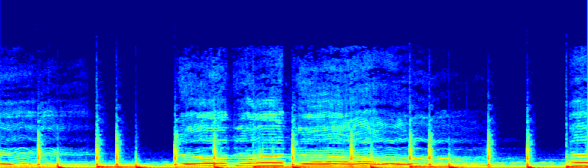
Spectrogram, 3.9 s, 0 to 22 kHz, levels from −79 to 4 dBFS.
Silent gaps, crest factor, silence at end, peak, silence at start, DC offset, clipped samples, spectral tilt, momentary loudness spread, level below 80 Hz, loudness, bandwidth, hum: none; 10 dB; 0 s; 0 dBFS; 0 s; under 0.1%; under 0.1%; -8 dB/octave; 4 LU; -16 dBFS; -11 LUFS; 13 kHz; none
